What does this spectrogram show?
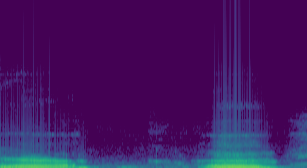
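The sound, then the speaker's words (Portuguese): A voice imitates the roaring whoosh of an airplane passing overhead at night that seems to brake. There are two loud, rough, drawn-out bursts separated by a short pause. “E aí, tem um certo lugar ali que não sei, parece que o cara puxa um freio, que ele faz.”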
